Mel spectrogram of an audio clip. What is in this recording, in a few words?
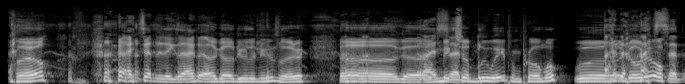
speaking in a deputy dog like manner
